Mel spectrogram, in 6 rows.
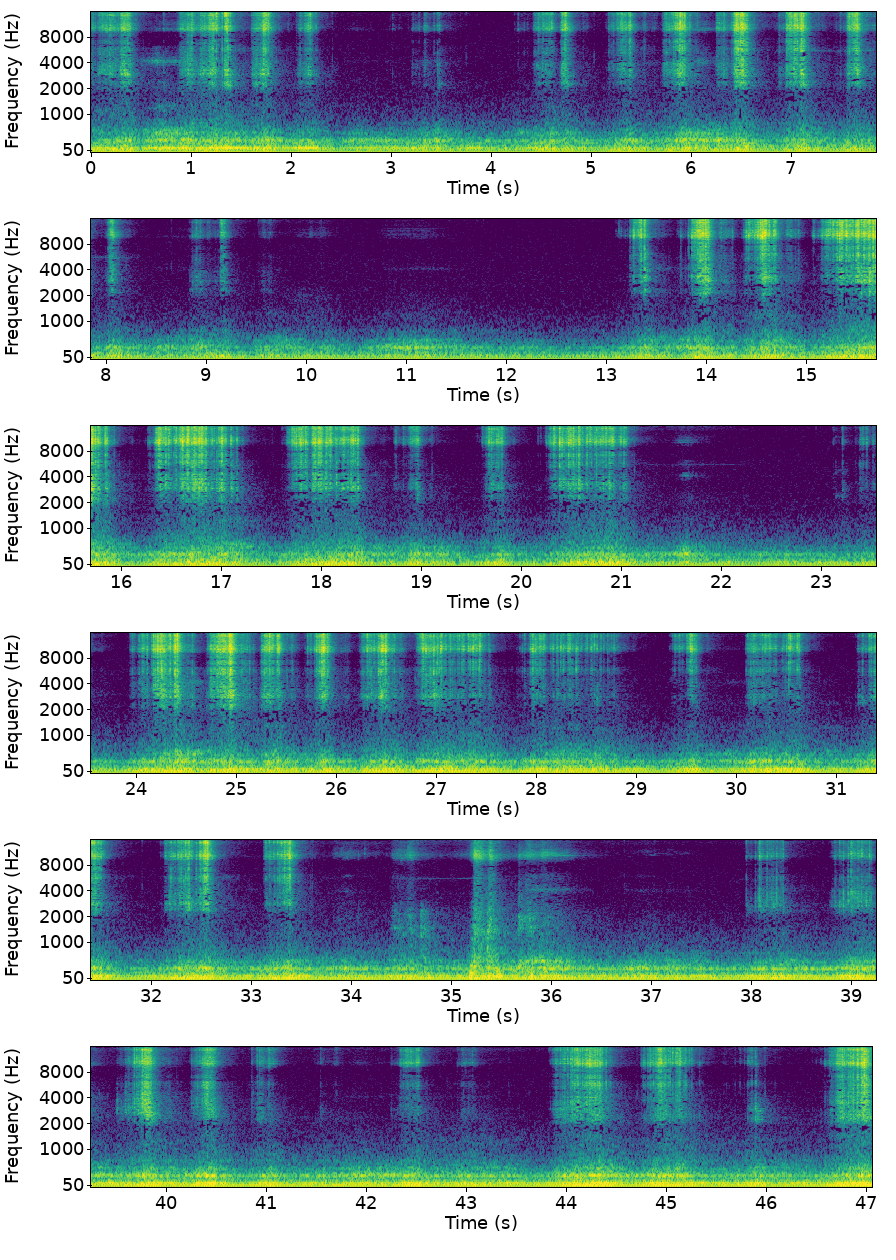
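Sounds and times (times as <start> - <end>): razor scraping stubble: 0.0 - 2.3, 4.4 - 8.2, 23.4 - 28.8, 29.4 - 33.6, 38.0 - 41.1, 43.9 - 46.0, 46.6 - 47.0.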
